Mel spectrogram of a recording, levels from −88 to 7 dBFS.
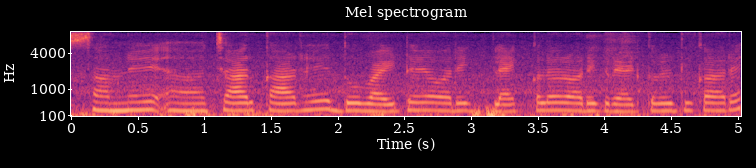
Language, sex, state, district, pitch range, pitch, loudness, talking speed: Hindi, female, Bihar, Patna, 215-225 Hz, 220 Hz, -16 LUFS, 240 wpm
